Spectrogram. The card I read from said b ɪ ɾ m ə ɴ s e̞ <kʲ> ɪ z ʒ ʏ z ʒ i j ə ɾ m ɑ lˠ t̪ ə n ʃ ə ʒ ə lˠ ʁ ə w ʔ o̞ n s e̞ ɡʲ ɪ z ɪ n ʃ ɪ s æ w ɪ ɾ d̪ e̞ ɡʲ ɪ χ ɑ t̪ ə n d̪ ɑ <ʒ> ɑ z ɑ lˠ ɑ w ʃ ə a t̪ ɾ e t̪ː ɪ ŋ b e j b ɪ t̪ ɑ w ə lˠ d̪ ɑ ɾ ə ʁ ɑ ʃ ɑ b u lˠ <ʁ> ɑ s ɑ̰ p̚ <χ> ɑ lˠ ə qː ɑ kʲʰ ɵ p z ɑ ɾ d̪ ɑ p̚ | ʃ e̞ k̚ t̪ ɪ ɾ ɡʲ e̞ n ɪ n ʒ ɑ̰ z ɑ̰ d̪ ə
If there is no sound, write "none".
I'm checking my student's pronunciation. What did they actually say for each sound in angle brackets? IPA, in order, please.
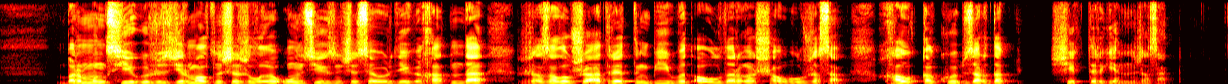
ɡʲ, ʒ, ʒ, χ

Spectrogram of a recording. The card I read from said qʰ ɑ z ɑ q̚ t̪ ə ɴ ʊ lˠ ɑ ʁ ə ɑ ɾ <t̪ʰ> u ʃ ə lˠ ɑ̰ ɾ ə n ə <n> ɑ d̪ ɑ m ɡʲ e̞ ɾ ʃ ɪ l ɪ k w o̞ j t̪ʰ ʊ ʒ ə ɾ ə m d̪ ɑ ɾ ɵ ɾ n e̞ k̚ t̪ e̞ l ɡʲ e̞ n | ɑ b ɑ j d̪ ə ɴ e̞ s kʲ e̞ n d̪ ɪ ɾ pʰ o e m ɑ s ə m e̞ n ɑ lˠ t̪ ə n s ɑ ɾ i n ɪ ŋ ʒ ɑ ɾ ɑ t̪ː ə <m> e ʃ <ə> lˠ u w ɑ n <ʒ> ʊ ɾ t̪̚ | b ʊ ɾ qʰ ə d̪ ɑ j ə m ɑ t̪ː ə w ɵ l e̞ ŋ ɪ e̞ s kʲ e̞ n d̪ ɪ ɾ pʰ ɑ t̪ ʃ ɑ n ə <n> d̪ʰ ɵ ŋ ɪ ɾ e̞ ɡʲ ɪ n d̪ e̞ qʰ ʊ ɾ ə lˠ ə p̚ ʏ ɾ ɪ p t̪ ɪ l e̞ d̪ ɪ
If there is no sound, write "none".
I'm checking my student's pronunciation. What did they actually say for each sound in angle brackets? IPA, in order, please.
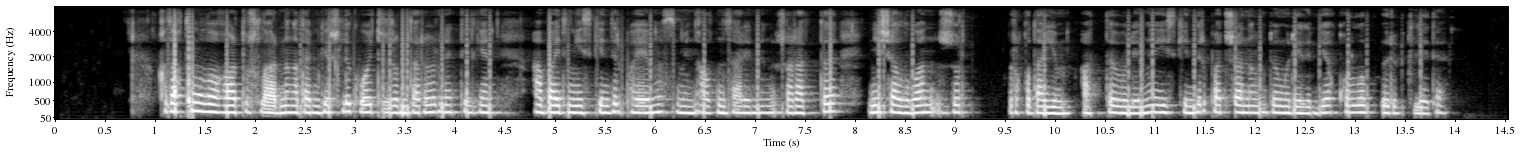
t̪, ɴ, n, ɑ, ʒ, ɴ

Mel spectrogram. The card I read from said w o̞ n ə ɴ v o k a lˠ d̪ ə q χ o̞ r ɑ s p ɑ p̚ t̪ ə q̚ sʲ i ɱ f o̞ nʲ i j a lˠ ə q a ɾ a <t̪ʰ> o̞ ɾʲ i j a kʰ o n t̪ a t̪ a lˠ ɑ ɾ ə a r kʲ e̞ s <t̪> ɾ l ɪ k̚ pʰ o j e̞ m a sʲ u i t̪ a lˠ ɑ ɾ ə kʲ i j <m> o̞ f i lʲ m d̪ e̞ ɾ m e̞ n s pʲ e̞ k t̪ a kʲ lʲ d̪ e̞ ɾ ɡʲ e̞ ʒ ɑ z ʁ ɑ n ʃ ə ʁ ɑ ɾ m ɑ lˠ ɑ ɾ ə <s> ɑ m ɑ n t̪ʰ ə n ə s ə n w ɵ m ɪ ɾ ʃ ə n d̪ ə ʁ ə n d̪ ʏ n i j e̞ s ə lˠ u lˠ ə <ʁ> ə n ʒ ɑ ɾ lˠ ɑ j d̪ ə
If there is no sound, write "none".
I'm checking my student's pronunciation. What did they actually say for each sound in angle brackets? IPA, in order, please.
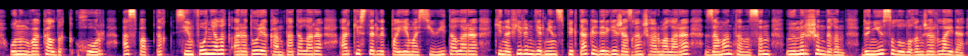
t̪, t̪, n, z, ʁ

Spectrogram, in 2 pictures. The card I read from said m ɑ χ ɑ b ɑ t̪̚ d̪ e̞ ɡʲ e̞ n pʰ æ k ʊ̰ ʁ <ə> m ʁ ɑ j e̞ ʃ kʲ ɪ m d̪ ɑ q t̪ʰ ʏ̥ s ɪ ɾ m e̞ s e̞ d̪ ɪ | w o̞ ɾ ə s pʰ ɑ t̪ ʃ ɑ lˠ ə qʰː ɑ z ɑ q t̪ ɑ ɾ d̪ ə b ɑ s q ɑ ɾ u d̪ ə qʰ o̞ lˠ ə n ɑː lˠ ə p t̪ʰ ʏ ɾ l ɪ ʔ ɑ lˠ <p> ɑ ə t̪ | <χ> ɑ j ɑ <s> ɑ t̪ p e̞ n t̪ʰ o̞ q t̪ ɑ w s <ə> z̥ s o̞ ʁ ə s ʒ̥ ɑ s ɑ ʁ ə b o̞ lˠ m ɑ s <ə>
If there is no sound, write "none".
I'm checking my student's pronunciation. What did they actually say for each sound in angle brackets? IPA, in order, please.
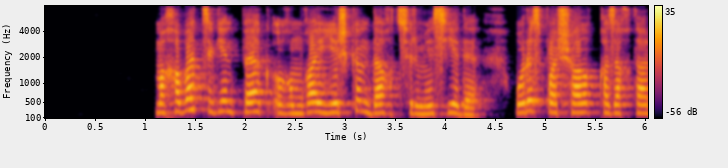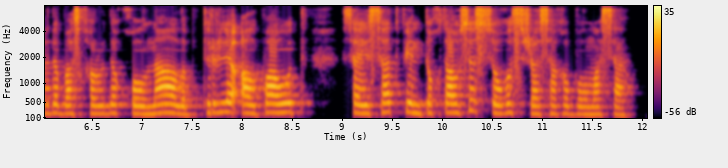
ə, p, s, s, ə, ɑ

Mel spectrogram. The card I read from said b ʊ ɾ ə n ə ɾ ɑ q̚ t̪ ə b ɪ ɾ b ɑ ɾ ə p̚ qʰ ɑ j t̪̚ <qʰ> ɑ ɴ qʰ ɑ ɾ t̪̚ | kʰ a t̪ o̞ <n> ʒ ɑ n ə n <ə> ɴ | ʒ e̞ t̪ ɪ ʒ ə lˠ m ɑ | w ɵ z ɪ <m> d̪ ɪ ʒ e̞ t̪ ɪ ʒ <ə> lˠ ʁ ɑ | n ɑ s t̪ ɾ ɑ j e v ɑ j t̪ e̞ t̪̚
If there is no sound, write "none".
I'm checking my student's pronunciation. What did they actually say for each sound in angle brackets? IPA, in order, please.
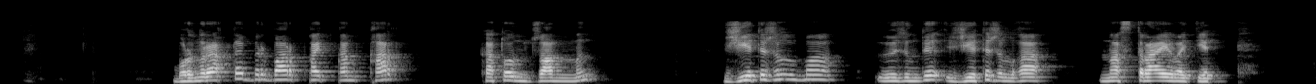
q, n, ə, ŋ, ə

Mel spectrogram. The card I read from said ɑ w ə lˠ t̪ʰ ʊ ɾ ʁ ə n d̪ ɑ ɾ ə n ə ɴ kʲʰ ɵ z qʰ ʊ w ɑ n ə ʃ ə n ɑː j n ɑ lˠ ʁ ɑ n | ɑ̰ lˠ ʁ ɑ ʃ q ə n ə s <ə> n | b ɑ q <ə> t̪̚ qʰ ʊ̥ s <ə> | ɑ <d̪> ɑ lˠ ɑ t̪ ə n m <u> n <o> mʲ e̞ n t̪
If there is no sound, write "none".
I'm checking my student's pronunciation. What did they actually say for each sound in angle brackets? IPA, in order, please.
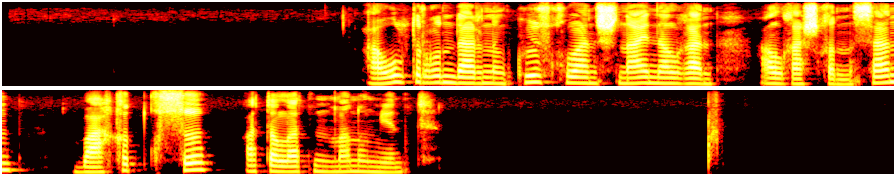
ɑ, ə, ə, t̪, o, u

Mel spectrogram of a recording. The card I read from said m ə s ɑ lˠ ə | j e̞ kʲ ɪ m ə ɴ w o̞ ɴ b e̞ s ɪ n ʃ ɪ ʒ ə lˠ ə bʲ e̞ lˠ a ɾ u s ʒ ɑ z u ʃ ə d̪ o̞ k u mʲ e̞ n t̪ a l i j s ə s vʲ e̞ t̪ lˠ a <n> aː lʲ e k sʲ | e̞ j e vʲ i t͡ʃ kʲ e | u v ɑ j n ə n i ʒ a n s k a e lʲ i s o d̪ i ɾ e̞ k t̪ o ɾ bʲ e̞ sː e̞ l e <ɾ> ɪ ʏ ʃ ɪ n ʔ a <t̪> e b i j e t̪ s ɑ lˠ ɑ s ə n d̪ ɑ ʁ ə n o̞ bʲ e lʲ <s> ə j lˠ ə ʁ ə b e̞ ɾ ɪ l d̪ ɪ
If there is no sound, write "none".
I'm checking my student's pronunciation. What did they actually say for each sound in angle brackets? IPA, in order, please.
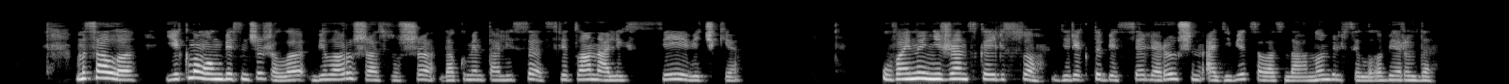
n, ɾ, d̪, s

